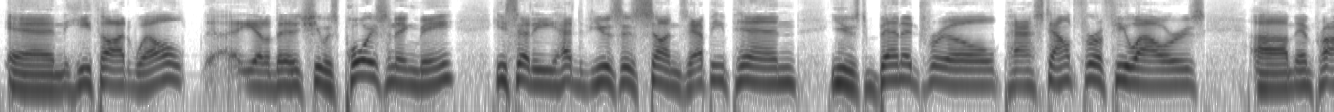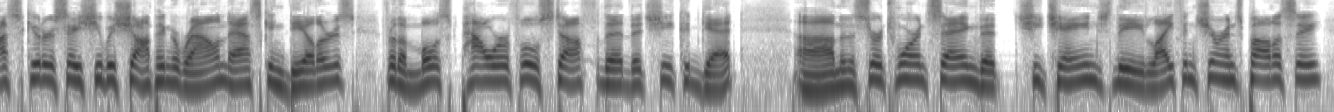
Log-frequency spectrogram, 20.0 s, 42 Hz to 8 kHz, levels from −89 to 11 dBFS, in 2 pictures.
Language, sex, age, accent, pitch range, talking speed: English, male, 50-69, American, 150-185 Hz, 190 wpm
